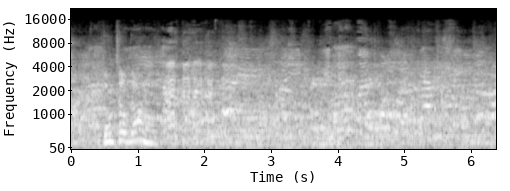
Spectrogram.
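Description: Chatter of many voices in a busy, echoing dining room, with a young child's voice rising and falling about a second in.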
